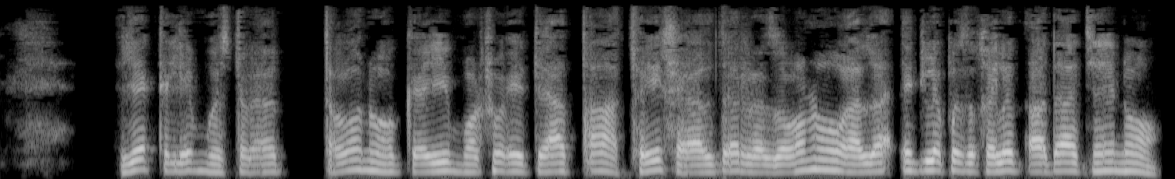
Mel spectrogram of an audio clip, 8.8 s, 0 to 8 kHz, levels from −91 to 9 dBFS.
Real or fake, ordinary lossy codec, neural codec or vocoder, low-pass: fake; MP3, 32 kbps; codec, 16 kHz in and 24 kHz out, 1.1 kbps, FireRedTTS-2 codec; 7.2 kHz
